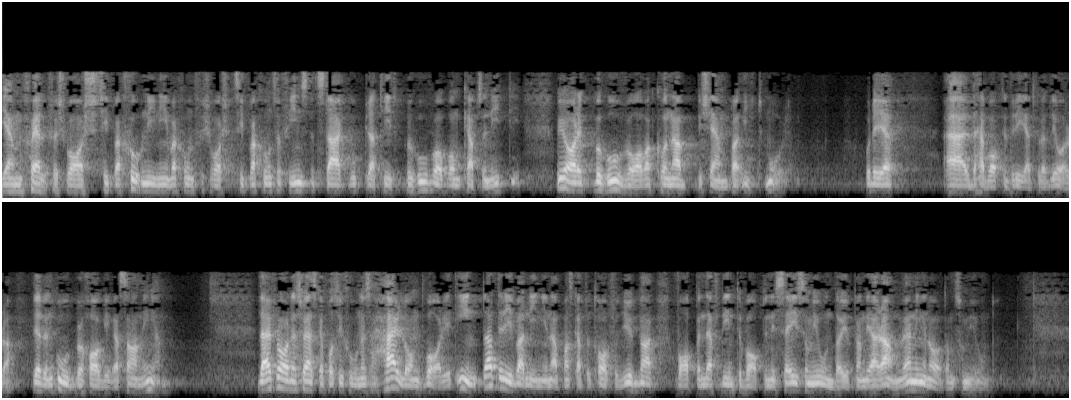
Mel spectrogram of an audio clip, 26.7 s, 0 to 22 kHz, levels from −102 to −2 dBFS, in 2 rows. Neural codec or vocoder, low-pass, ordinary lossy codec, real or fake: codec, 16 kHz, 0.9 kbps, LongCat-Audio-Codec; 7.2 kHz; MP3, 24 kbps; fake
